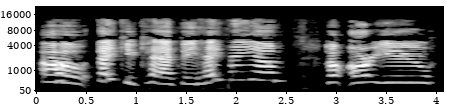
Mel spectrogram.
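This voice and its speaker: A middle-aged woman from Georgia with a Southern accent hosts a live craft stream, greeting viewers in a folksy, chatty way. Her voice sits high and sounds very bright and forceful. It carries a slight hoarseness. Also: lively intonation, takes it slowly. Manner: folksy and chatty, calling viewers "girl" and "y'all". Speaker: craft livestream host.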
